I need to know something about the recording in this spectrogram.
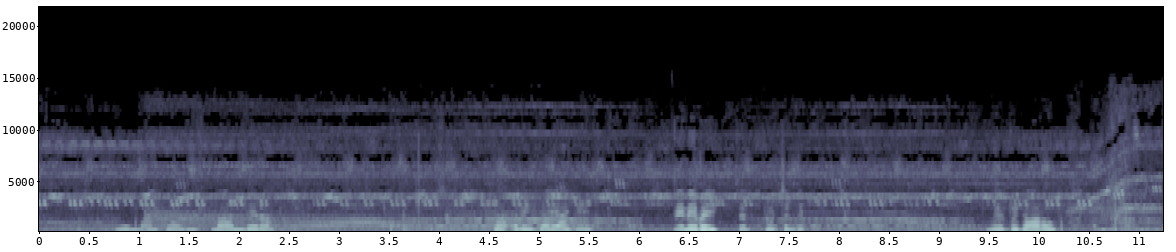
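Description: A young man speaks quietly in short bursts, close by.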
